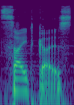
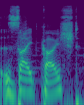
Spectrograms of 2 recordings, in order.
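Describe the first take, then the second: First: The word begins with a 'ts' sound. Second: The word begins with a plain 'z' sound. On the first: The speaker calls it right. "but it's actually zeitgeist. The Z in German is it's a TS sound" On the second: The speaker calls it wrong. "a lot of Anglos pronounce this zeitgeist"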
